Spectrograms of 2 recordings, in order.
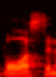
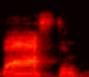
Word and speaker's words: Baston: I said Boston. I meant to say Baston. That's right. They pronounce it like an A.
